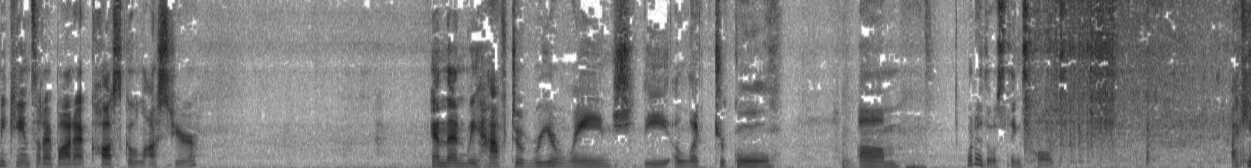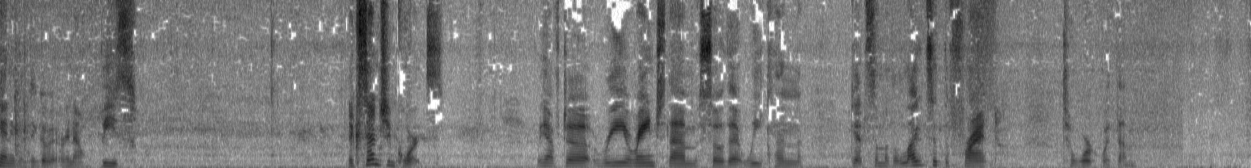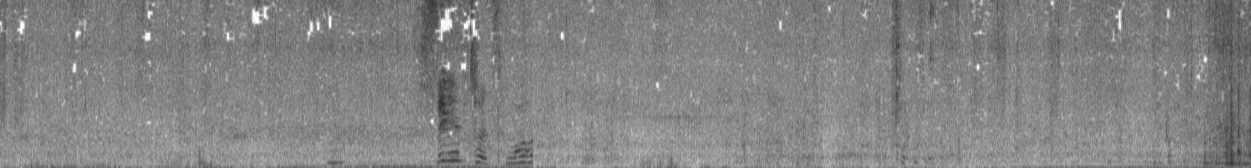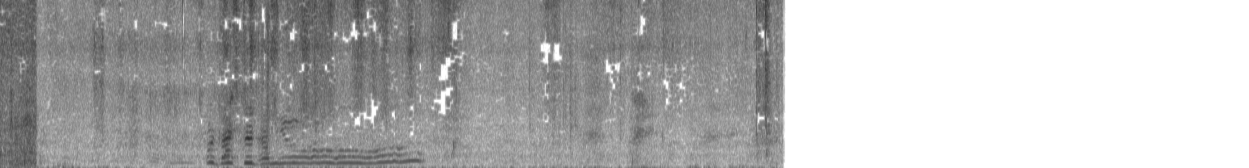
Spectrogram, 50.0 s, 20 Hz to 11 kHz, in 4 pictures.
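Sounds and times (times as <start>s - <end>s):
wind rumble on microphone: 9.0s - 9.4s, 24.3s - 29.2s, 30.4s - 33.7s, 37.9s - 38.8s.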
